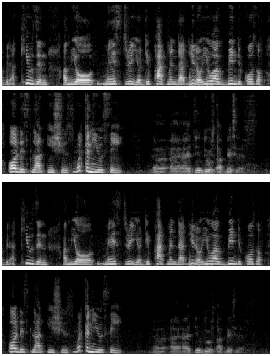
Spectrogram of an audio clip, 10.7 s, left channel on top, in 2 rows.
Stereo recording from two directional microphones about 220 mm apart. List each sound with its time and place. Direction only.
0.1 s speech: 30° right (ahead or behind)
